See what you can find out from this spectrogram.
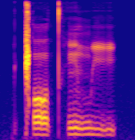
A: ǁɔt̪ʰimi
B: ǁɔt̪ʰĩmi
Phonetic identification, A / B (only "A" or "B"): B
